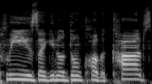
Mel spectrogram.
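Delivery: put-on pleading voice. Speaker retells a man's words after an accidental shooting, imitating someone pleading. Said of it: "he was like pleading".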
